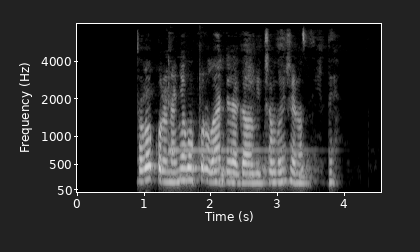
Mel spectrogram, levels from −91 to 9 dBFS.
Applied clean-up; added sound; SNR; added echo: neural mask model DeepFilterNet 3.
